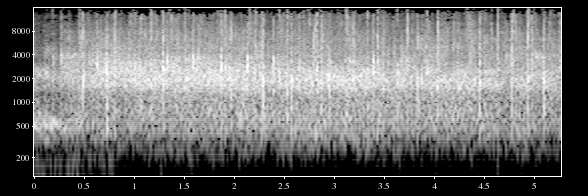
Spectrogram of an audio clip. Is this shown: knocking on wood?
no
